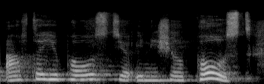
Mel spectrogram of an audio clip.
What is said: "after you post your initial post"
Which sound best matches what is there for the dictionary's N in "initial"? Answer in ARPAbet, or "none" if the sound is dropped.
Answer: N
